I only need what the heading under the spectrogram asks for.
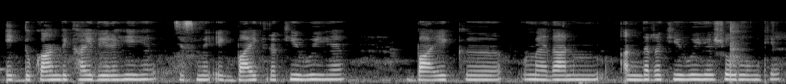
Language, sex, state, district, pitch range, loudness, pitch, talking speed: Hindi, female, Maharashtra, Chandrapur, 210-225 Hz, -17 LUFS, 215 Hz, 150 wpm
